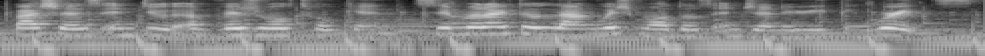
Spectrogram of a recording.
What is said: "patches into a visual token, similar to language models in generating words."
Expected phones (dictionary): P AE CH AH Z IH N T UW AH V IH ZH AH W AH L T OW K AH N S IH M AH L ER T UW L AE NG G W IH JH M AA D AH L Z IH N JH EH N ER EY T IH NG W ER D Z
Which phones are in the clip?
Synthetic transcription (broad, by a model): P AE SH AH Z IH N T UW AH V IH ZH AH W AH L T OW K AH N S IH M AH L ER T UW L AE NG G W IH JH M AA D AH L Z IH N JH EH N ER EY T IH NG W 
